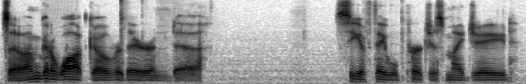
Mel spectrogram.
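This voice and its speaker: Deep-voiced man with a dry, bright tone. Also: steady tone, a little slow, gravelly. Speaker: player. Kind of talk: casual tabletop role-play.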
